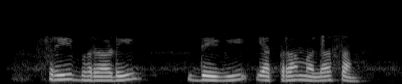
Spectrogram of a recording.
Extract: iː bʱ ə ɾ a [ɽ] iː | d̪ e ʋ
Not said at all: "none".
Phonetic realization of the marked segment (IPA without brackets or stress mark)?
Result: ɽ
